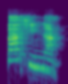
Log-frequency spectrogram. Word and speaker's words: página: Página, la mayor fuerza de voz en pa.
